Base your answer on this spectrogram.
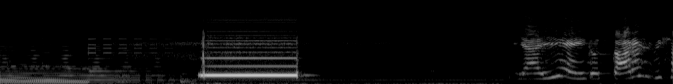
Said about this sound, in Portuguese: eu já sei o que eu vou fazer, eu já sei para quem eu vou ligar.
